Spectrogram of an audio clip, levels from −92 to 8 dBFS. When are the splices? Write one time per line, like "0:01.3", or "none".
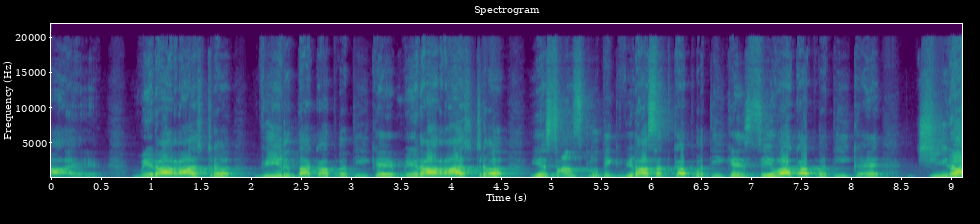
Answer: none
